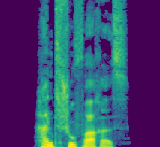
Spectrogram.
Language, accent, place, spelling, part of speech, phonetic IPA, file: German, Germany, Berlin, Handschuhfaches, noun, [ˈhantʃuːˌfaxəs], De-Handschuhfaches.ogg
- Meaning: genitive singular of Handschuhfach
